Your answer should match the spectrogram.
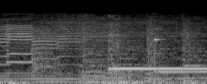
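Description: Drama background music with short stabbed chords, then about a second in a two-note doorbell chime rings out and holds.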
